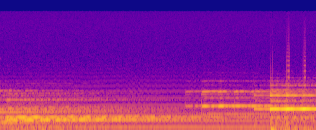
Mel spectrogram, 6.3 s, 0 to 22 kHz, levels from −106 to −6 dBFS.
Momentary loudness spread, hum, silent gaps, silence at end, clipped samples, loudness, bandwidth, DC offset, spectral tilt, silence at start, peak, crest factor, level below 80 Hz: 18 LU; 50 Hz at -45 dBFS; none; 0 s; under 0.1%; -24 LUFS; 4 kHz; under 0.1%; -9.5 dB/octave; 0 s; -8 dBFS; 16 dB; -42 dBFS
